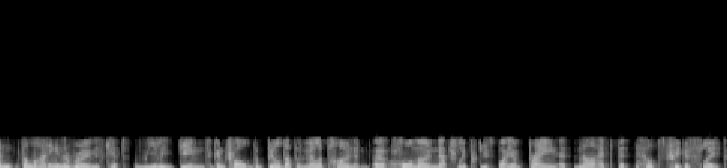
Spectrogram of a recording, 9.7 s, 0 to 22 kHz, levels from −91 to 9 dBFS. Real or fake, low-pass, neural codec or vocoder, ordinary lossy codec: real; 7.2 kHz; none; AAC, 16 kbps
